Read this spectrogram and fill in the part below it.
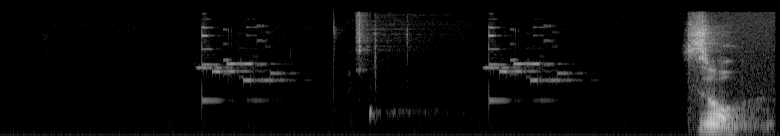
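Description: Soft electronic chimes blip twice.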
